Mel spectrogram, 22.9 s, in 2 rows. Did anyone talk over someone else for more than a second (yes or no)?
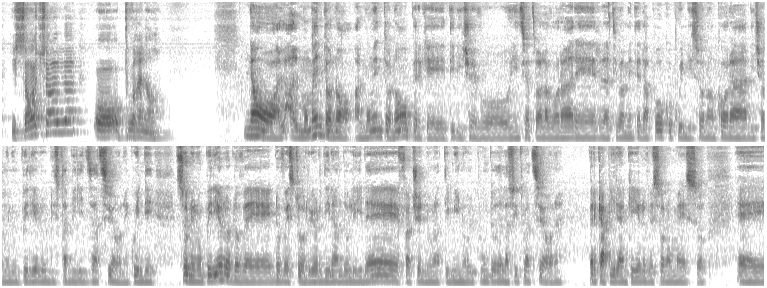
no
